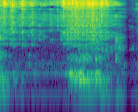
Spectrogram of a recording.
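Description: Sewing machine running as it stitches through layered fabric, stopping abruptly near the end.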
